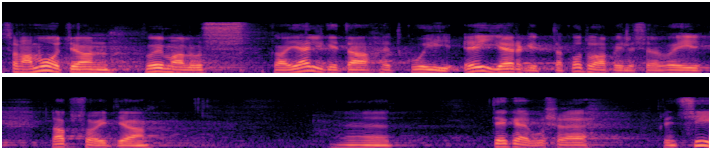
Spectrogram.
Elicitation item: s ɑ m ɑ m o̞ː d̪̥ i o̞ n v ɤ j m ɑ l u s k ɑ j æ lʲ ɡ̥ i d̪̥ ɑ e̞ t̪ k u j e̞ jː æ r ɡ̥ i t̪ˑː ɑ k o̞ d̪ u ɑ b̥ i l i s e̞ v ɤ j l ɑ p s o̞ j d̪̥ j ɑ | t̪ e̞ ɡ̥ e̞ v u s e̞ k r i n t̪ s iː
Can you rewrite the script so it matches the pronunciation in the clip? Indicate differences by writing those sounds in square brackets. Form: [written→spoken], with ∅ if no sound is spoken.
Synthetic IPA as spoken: s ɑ m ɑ m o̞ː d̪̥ i o̞ n v ɤ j m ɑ l u s k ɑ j æ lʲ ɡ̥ i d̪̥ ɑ e̞ t̪ k u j e̞ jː æ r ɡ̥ i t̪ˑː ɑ k o̞ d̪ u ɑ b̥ i l i s e̞ v ɤ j l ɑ p s o̞ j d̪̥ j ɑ | t̪ e̞ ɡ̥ e̞ v u s e̞ [k→p] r i n t̪ s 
